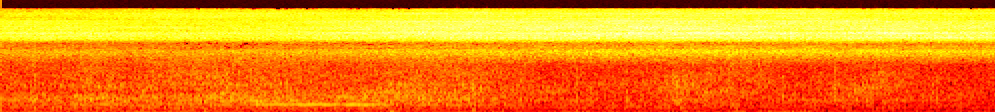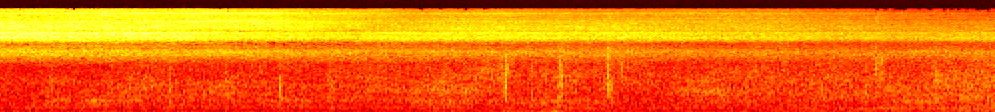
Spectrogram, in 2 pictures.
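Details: Continuous shrill buzzing of cicadas fills a hot, cloudy day among olive groves in the lower Sierra Llana near a town, taken with camera audio; the high drone holds steady, then thins slightly near the end amid soft footsteps.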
